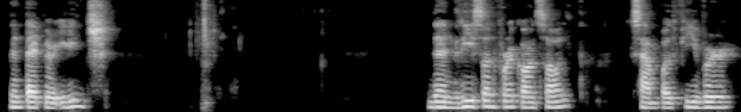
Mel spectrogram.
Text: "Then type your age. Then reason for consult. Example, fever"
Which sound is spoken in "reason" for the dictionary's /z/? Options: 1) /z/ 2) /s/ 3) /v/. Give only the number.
2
